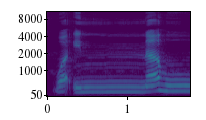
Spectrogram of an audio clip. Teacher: نون مشدد کی ناک میں ایک الف کے برابر آواز ٹھہراتے ہوئے ادا کریں گے۔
